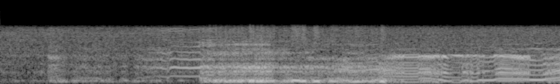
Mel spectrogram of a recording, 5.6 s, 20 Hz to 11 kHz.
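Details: Den of American black bear Jewel and her cubs Fern and Herbie on February 21, 2013, as the cubs play: soft murmur, then loud sustained harmonic crying with stepped pitch changes and deep grumbling underneath.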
